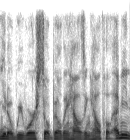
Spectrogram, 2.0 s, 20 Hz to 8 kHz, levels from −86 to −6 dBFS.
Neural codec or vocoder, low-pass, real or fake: none; 7.2 kHz; real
